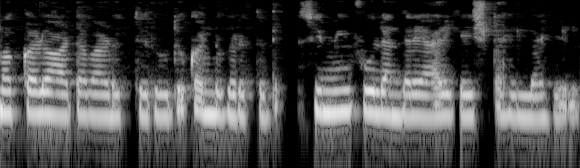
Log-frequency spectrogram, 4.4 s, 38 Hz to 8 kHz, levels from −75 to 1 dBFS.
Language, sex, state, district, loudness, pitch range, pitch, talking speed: Kannada, female, Karnataka, Dharwad, -16 LUFS, 195-220 Hz, 200 Hz, 125 wpm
